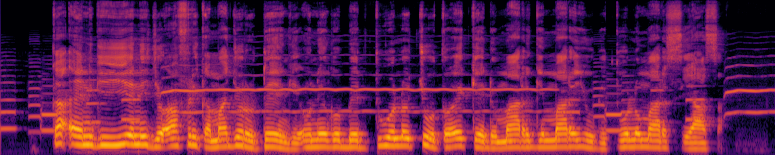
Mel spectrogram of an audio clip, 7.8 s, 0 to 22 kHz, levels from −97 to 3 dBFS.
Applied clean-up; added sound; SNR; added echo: none; Wind instrument, woodwind instrument; 16 dB; none.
